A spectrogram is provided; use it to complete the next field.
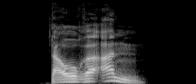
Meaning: inflection of andauern: 1. first-person singular present 2. first/third-person singular subjunctive I 3. singular imperative
- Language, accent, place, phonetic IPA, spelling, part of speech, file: German, Germany, Berlin, [ˌdaʊ̯ʁə ˈan], daure an, verb, De-daure an.ogg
